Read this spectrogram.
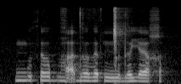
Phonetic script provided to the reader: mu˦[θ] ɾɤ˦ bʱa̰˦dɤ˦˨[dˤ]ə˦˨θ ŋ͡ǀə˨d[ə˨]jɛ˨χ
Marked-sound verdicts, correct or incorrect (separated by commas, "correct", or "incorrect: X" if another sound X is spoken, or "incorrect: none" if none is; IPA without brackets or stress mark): correct, incorrect: ð, incorrect: ə˦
